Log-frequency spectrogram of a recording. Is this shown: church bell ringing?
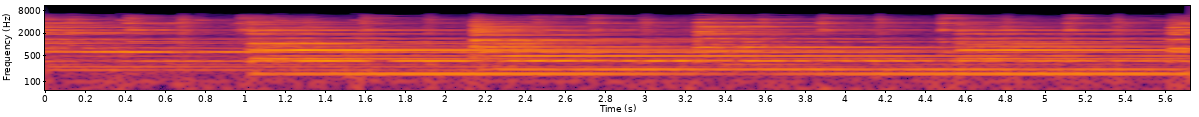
yes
